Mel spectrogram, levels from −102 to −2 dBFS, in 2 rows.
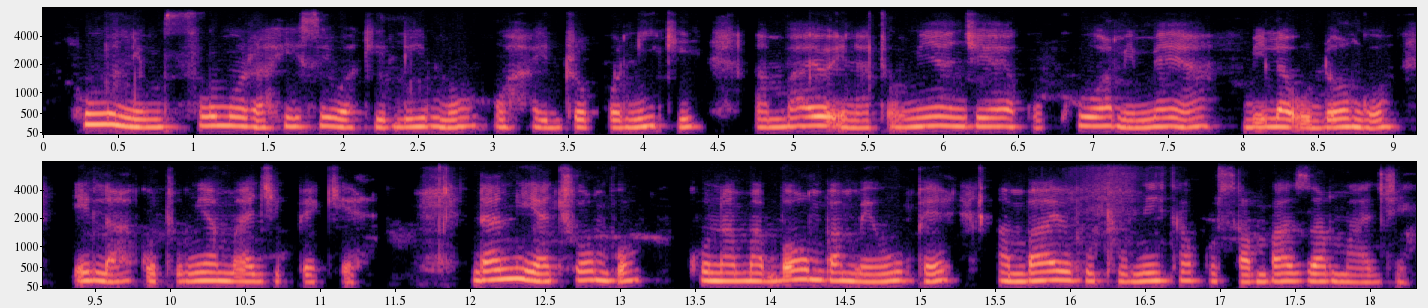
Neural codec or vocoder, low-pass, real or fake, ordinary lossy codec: none; 7.2 kHz; real; Opus, 24 kbps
